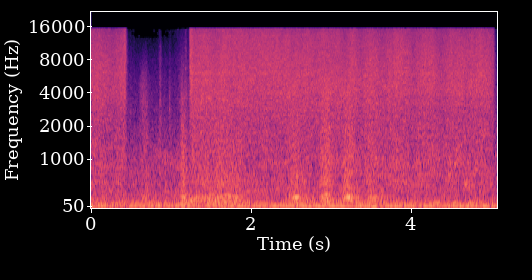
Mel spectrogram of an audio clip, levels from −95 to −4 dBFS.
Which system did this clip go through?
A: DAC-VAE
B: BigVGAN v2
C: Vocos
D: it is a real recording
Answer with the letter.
B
